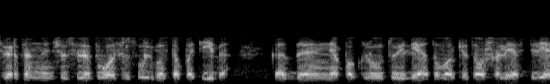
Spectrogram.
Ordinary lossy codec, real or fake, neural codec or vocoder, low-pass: Opus, 32 kbps; fake; codec, 16 kHz, 8 kbps, FreqCodec, larger model; 3.6 kHz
